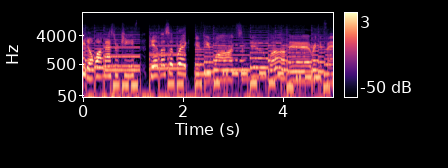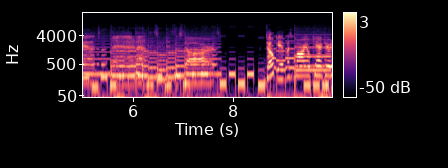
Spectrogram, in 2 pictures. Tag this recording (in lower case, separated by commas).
funny music, music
